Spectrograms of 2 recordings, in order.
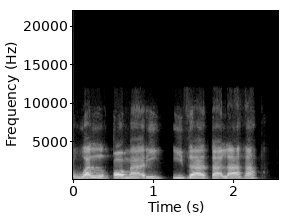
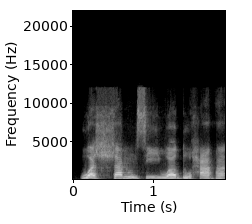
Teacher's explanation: baca walqamari idza talaha itu lamnya dibaca izhar. Wasyamsi waduhaha itu lamnya dibaca idgham. · Atau mungkin begini, orang Arab kalau menyebut kata al-qamar, maka lamnya pasti dibaca jelas tanpa mereka tahu bahwa ini hukumnya qamariyah atau syamsiyah. Kalau nyebut asyamsi, wasyamsi itu pasti alif lamnya nggak dibaca kan? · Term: idgham syamsi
